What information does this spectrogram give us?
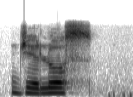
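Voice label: jealous, Romanian; PictureDictionary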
